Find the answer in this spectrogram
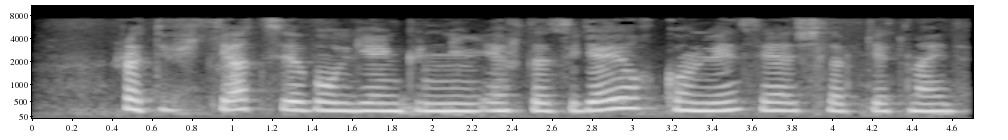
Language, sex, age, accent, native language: Uzbek, female, 18-24, Qashqadaryo, Uzbek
